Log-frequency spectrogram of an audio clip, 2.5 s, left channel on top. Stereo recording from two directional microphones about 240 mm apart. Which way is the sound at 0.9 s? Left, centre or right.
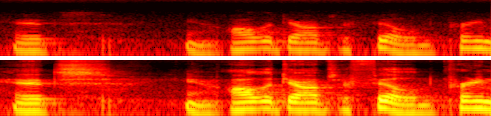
Right.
